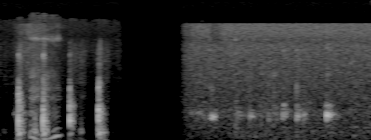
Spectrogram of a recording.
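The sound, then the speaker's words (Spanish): Knocking on a small wooden door: a quick run of several sharp, hollow knocks in the first second, then a pause and a faint, noisy background with light scattered taps. “Me acerco y golpeo en la puertecita de madera.”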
